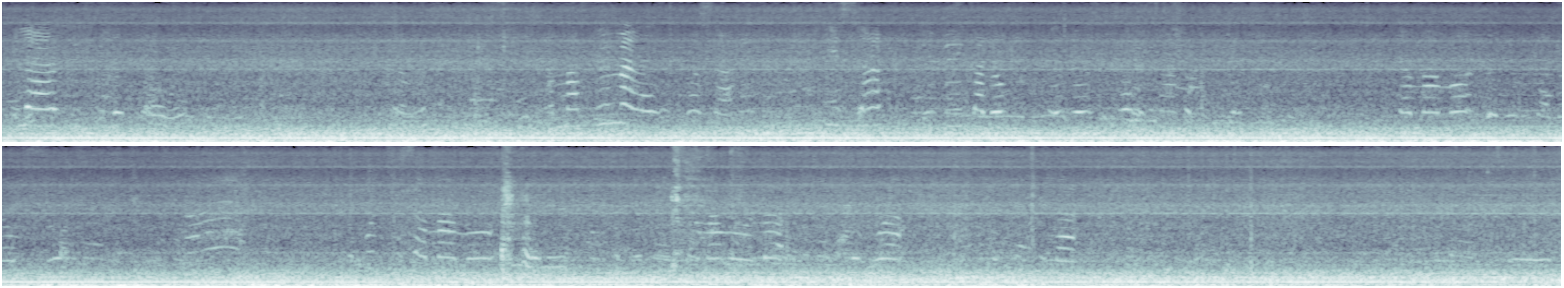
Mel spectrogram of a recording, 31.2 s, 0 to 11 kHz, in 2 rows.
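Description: Cabin noise of a Boeing 777-300ER taxiing on its GE90-115B engines: a steady low hum at an even level, without the build-up of a take-off roll. Passengers' voices can be heard talking faintly now and then.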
